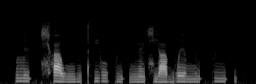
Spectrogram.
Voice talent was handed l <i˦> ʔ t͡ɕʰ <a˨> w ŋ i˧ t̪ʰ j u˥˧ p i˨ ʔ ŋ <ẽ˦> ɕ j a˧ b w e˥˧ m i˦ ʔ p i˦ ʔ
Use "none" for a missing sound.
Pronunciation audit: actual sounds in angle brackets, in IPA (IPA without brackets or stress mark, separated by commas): i˦, a˥˧, ẽ˧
